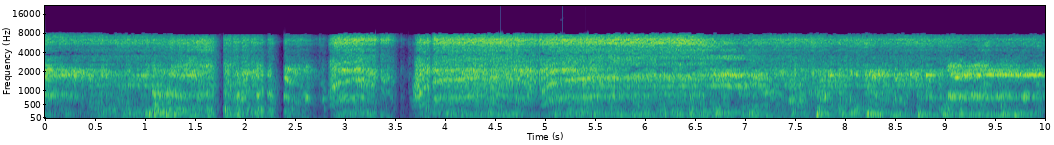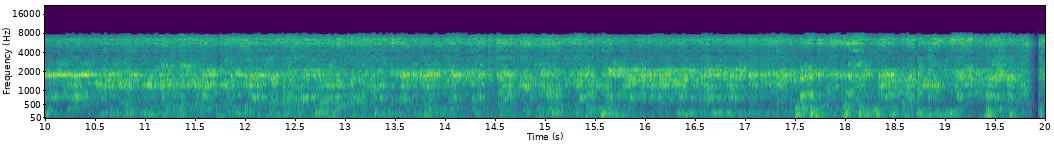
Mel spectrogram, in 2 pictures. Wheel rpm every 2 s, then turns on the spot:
230, 140, 150, 230, 230, 230, 230, 240, 230, 230.
none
